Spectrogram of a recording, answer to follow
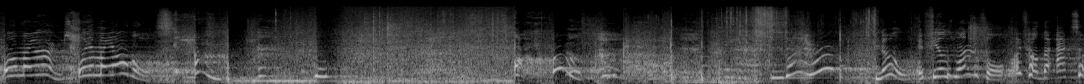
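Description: Children's voices on stage, unclear enough that no words come through, with a few seconds of even noise and a low hum in the middle.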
